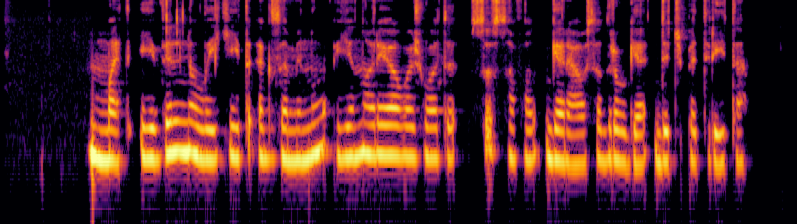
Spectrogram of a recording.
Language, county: Lithuanian, Kaunas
